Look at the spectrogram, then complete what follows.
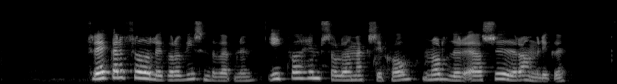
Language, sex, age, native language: Icelandic, female, 18-19, Icelandic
